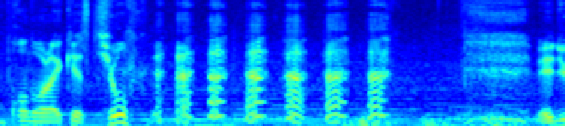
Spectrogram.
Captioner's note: laughs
